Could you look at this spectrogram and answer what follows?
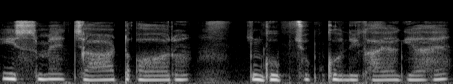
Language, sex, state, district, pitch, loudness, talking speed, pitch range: Hindi, female, Jharkhand, Deoghar, 215 Hz, -20 LUFS, 105 wpm, 210-230 Hz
